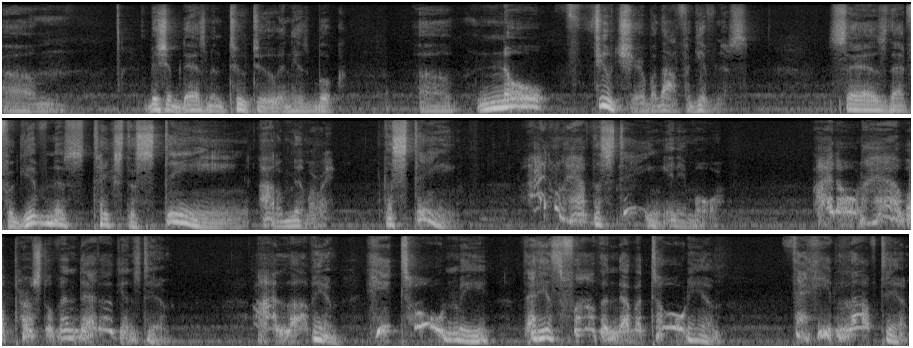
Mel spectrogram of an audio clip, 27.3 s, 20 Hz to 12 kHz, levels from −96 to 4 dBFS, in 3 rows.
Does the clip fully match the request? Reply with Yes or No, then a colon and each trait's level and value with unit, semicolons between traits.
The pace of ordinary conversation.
No: slow, 115 wpm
